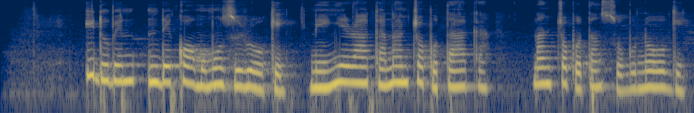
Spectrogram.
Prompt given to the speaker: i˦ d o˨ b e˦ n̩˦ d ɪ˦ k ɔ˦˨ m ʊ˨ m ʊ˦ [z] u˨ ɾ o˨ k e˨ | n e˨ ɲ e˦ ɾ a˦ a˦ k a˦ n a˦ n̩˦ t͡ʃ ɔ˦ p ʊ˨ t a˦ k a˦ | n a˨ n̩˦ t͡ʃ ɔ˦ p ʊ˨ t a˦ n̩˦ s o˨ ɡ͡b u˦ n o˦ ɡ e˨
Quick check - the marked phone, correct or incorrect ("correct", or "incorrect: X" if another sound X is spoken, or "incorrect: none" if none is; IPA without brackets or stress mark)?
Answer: correct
